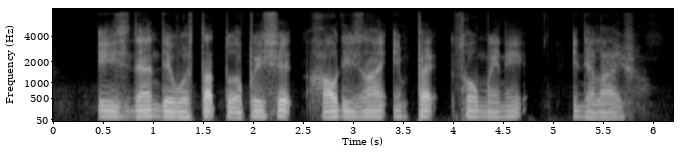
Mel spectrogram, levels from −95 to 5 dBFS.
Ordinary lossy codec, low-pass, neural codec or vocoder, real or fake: none; 7.2 kHz; none; real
